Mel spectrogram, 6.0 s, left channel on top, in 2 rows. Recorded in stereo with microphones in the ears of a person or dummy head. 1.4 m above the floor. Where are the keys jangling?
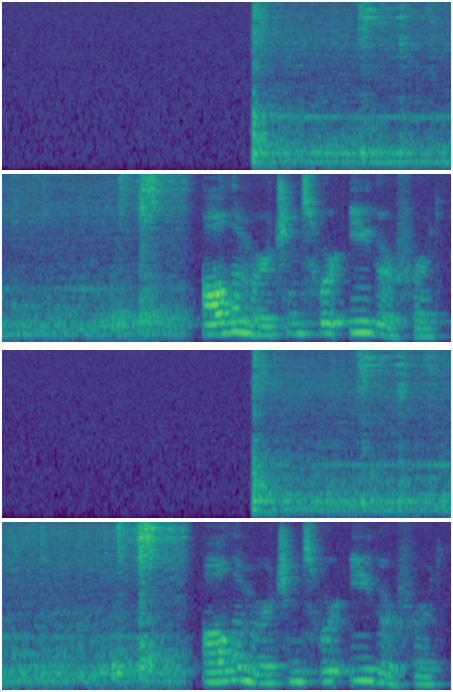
10° left (ahead or behind), 0.9 m; by 4.2 s 70° right (ahead or behind), 1.2 m.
